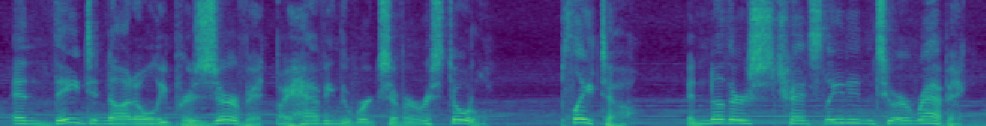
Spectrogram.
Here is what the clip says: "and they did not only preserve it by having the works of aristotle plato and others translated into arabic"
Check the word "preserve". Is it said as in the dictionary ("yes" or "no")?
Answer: yes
